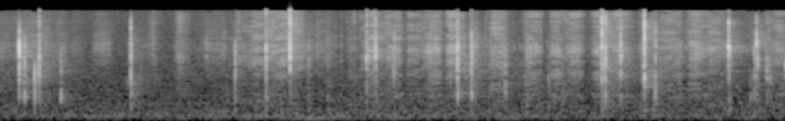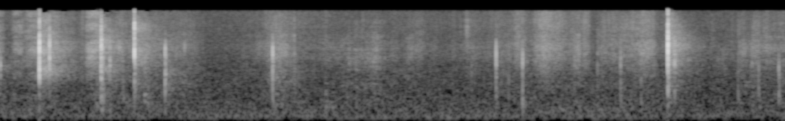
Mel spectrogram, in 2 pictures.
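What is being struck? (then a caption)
Crumpled paper sheet and pencil. An orange wooden pencil tip writes across a crumpled brown paper sheet resting on a plaid tablecloth, while a hand with long nails holds the sheet flat. The sound is a quiet, irregular run of dry, bright crinkles and sharp scratchy ticks, with almost no low end and no ringing after each stroke.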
